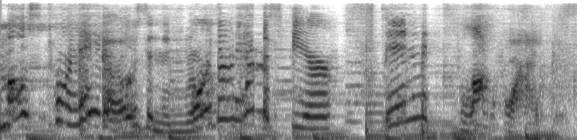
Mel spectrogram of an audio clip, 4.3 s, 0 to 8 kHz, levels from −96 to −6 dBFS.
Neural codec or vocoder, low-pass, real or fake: codec, 44.1 kHz, 2.6 kbps, SNAC; 7.2 kHz; fake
